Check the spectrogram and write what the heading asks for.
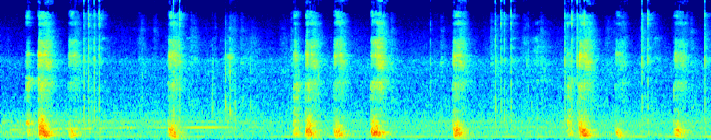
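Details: Repeated short throat-clearing bursts, about eight in fourteen seconds, a vocal throat-clearing tic in a person with Tourette syndrome, sometimes mistaken for Covid.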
